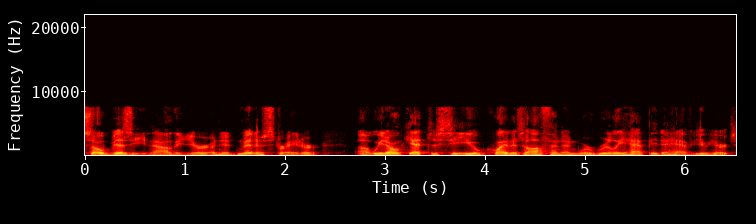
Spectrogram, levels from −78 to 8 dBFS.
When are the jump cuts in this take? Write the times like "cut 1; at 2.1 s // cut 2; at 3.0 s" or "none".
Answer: none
